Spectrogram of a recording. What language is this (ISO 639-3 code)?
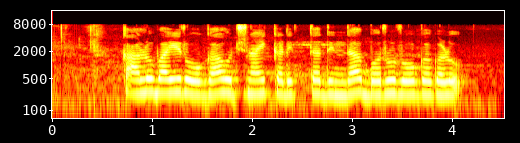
kan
